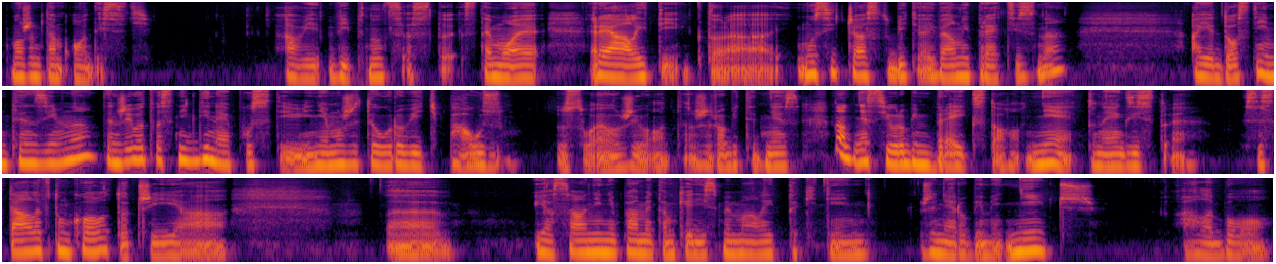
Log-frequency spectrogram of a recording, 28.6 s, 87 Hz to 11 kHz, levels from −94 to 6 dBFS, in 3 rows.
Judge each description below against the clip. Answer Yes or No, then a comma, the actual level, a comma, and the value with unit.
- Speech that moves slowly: No, average, 140 wpm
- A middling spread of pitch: Yes, average, 3.0 semitones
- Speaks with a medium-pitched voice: Yes, medium, 155 Hz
